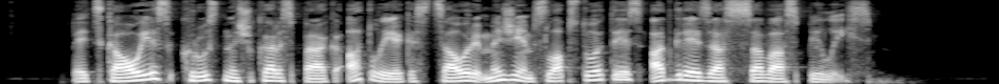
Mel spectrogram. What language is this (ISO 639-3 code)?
lav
